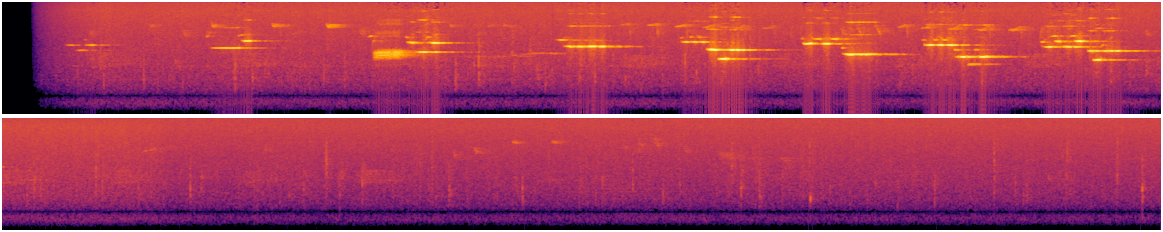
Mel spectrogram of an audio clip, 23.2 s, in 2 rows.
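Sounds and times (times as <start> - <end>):
Andean solitaire song of flute-like whistles: 5.5 - 11.5.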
